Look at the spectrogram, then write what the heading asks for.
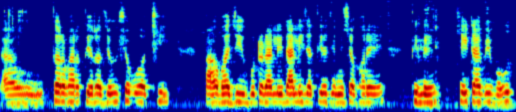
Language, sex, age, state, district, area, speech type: Odia, female, 30-45, Odisha, Cuttack, urban, spontaneous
